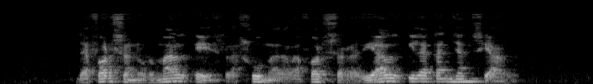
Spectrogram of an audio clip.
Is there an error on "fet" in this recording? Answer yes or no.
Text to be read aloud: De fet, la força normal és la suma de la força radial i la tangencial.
yes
